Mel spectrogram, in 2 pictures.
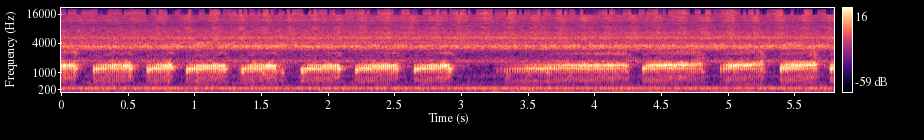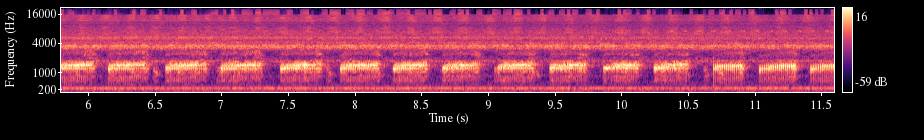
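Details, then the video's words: Crickets at night giving steady pulsed chirps, about 146 per minute, with a gap of about a second near the three-second mark, over a continuous high insect drone and low hum. "Crickets at night sound at Night"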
